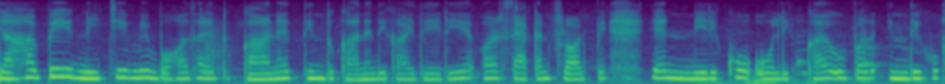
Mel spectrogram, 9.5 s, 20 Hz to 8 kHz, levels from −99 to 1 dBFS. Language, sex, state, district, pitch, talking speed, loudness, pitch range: Hindi, female, Bihar, Sitamarhi, 225 Hz, 135 wpm, -24 LUFS, 210-240 Hz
